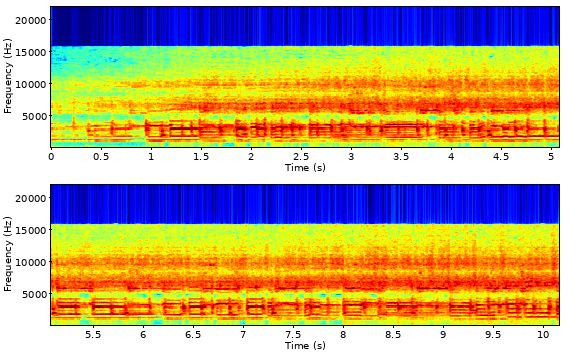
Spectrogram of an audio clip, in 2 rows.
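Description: Music played through a pair of 4-inch NEXT GEEK tweeters fed through series capacitors. Only the upper notes and treble come through, with almost nothing in the bass or lower midrange. It comes up to full volume about a second in.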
